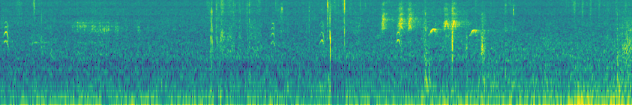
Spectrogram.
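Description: Faint bird calls: a few short notes about a second in and again around five to six seconds in, with a faint click in between.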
